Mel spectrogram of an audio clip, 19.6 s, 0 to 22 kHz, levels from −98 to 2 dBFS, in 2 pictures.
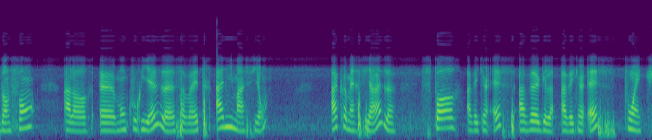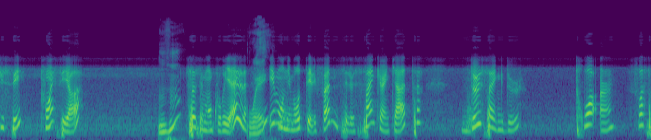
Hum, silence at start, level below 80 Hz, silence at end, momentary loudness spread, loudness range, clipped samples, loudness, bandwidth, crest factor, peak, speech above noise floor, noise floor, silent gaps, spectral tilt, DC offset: none; 0 s; -62 dBFS; 0 s; 10 LU; 3 LU; under 0.1%; -23 LUFS; 10 kHz; 24 dB; 0 dBFS; 32 dB; -54 dBFS; none; -7 dB/octave; under 0.1%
